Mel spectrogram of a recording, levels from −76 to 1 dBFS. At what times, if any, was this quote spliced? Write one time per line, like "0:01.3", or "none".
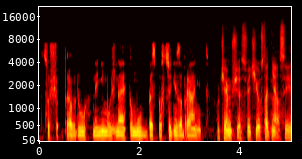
0:01.8
0:03.5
